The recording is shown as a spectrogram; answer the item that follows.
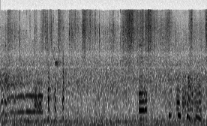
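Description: Hens clucking and calling: one drawn-out call at the start, then short clucks scattered through, with a few quick falling notes near the end.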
